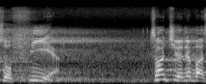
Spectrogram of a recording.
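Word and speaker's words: σοφία: You know, the word wisdom in this verse, it comes from a Greek word that is pronounced Sophia.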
